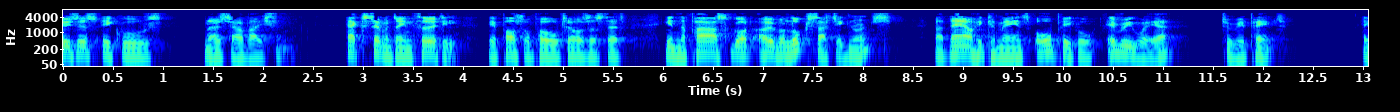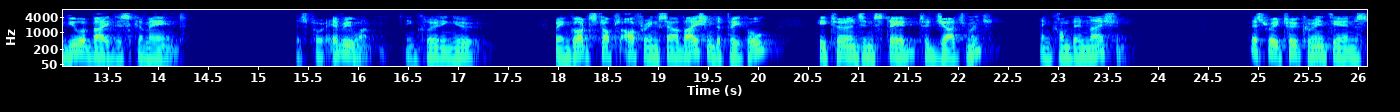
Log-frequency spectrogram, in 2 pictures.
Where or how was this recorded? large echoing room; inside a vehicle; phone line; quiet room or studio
large echoing room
